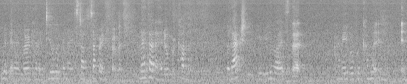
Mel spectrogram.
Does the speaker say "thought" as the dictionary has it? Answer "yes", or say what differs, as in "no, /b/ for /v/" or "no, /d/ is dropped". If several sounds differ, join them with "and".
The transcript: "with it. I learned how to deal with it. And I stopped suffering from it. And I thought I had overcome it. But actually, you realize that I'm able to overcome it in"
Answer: yes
